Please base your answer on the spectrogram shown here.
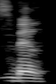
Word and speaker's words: Boehl: Bill. Boehl. Bill. Bill. Bill. It's like Bill. German surname.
